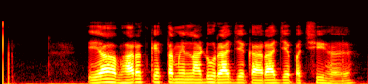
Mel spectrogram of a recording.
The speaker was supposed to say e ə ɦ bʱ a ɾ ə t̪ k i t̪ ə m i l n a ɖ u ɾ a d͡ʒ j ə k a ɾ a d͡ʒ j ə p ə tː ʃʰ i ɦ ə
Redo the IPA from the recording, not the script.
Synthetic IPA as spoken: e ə ɦ bʱ a ɾ ə t̪ k e t̪ ə m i l n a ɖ u ɾ a d͡ʒ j ə k a ɾ a d͡ʒ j ə p ə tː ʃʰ i ɦ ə

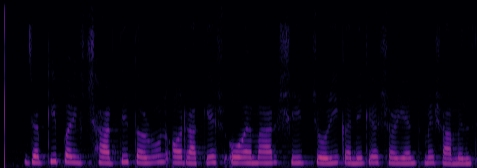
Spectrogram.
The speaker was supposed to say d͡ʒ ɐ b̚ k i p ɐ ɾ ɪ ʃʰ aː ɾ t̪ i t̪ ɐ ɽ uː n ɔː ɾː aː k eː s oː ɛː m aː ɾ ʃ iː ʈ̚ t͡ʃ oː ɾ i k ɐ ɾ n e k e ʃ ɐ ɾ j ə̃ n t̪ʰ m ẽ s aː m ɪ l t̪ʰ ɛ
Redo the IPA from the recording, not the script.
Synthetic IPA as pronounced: d͡ʒ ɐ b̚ k i p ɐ ɾ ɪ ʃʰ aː ɾ t̪ i t̪ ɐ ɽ uː n ɔː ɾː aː k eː ʃ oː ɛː m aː ɾ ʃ iː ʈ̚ t͡ʃ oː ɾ i k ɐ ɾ n e k e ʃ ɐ ɾ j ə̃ n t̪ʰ m ẽ ʃ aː m ɪ l t̪ʰ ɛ

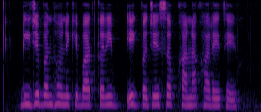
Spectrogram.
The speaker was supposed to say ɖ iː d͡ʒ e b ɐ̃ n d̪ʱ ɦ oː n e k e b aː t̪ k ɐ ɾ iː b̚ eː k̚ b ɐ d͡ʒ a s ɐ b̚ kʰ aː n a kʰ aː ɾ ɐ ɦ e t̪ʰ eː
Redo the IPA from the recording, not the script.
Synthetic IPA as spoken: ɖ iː d͡ʒ e b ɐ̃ n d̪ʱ ɦ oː n e k e b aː d̪ k ɐ ɾ iː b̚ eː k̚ b ɐ d͡ʒ e s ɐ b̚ kʰ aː n a kʰ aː ɾ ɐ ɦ e t̪ʰ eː

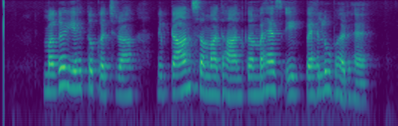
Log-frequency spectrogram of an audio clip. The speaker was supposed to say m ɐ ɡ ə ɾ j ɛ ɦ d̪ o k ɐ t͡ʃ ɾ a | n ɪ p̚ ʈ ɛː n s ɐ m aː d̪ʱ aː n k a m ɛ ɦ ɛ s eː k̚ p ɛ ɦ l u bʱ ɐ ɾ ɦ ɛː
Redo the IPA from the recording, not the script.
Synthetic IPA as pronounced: m ɐ ɡ ə ɾ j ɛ ɦ t̪ o k ɐ t͡ʃ ɾ a | n ɪ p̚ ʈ aː n s ɐ m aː d̪ʱ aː n k a m ɛ ɦ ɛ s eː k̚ p ɛ ɦ l u bʱ ɐ ɾ ɦ ɛː

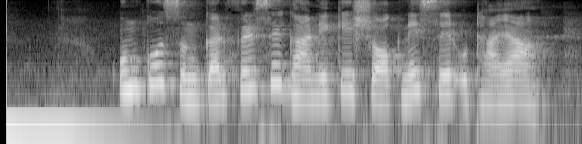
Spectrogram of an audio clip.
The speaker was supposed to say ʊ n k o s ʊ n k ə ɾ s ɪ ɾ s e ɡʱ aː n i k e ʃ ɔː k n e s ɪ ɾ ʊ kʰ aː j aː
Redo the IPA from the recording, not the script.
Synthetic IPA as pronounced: ʊ n k o s ʊ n k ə ɾ f ɪ ɾ s e ɡʱ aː n e k e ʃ ɔː k n e s ɪ ɾ ʊ ʈʰ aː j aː

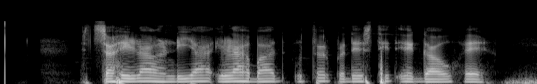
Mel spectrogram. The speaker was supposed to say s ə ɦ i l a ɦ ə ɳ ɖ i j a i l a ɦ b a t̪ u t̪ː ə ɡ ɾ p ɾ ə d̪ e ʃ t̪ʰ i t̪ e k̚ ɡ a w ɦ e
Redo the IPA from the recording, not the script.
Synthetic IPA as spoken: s ə ɦ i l a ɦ ə ɳ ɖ i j a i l a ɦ b a d̪ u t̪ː ə ɾ p ɾ ə d̪ e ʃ t̪ʰ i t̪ e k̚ ɡ a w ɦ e

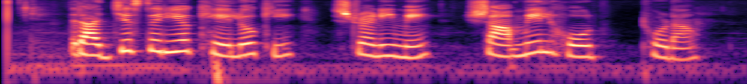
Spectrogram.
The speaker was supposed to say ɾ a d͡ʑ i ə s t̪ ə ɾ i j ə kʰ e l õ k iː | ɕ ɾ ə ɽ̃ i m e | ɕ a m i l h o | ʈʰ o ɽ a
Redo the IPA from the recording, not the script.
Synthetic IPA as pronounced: ɾ a d͡ʑ j ə s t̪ ə ɾ i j ə kʰ e l o k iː | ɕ ɾ ə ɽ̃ i m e | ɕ a m i l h o | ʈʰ o ɽ a

